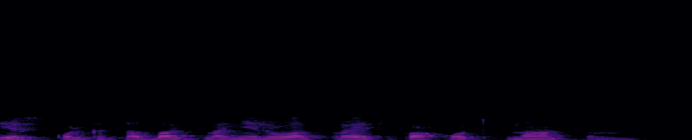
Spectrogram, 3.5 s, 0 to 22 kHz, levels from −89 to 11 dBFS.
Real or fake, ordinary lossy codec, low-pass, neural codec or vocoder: fake; MP3, 32 kbps; 3.6 kHz; codec, 16 kHz in and 24 kHz out, 1 kbps, XY-Tokenizer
